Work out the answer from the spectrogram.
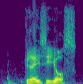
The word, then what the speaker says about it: Grazy Jos: Yeah, I'll explain how you pronounce my name. So it's Grazy Jos.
